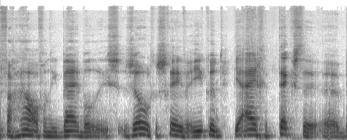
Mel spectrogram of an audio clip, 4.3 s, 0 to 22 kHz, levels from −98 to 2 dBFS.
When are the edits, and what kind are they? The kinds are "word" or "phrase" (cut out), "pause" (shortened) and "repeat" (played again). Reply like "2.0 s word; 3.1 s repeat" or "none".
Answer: 1.9 s word; 2.8 s word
